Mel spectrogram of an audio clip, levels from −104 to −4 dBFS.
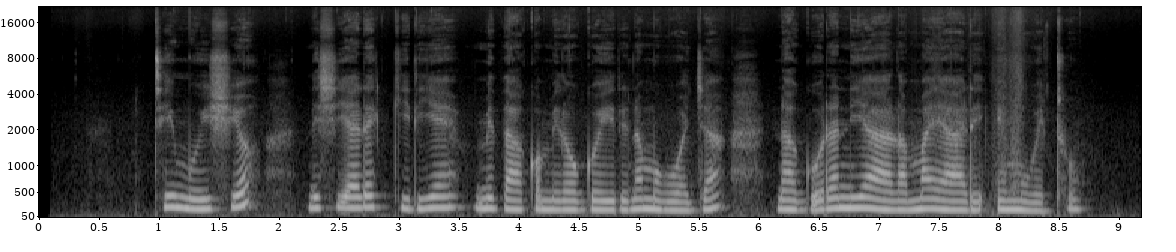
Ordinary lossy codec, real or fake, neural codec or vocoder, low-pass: none; real; none; none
